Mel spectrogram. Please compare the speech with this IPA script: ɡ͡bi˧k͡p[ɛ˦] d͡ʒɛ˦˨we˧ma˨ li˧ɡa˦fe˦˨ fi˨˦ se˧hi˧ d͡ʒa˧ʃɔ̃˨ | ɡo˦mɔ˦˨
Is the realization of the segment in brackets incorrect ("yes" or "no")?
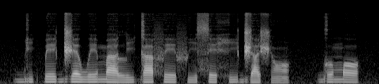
yes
